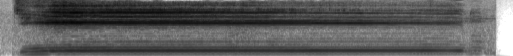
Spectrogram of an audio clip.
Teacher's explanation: এই হরফটি বলতে 4 আলিফ পরিমাণ লম্বা হবে, জিহ্বার মাঝখান উপরের তালুতে উঠবে, শক্ত সবল আওয়াজ হবে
